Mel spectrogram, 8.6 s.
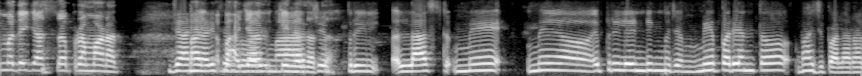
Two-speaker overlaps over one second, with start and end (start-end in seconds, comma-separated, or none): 1.9-3.4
